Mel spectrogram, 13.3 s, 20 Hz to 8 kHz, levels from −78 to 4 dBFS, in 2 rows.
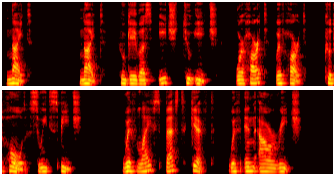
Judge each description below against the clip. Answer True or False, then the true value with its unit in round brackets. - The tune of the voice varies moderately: False (2.3 semitones)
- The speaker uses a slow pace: True (100 wpm)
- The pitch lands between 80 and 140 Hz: True (135 Hz)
